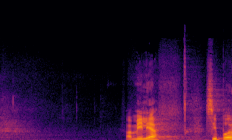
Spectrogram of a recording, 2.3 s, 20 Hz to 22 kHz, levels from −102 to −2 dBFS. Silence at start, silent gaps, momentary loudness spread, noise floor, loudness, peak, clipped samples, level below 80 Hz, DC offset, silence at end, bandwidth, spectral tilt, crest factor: 1.25 s; none; 17 LU; -78 dBFS; -29 LUFS; -6 dBFS; under 0.1%; -88 dBFS; under 0.1%; 0 s; 15 kHz; -4 dB/octave; 26 dB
